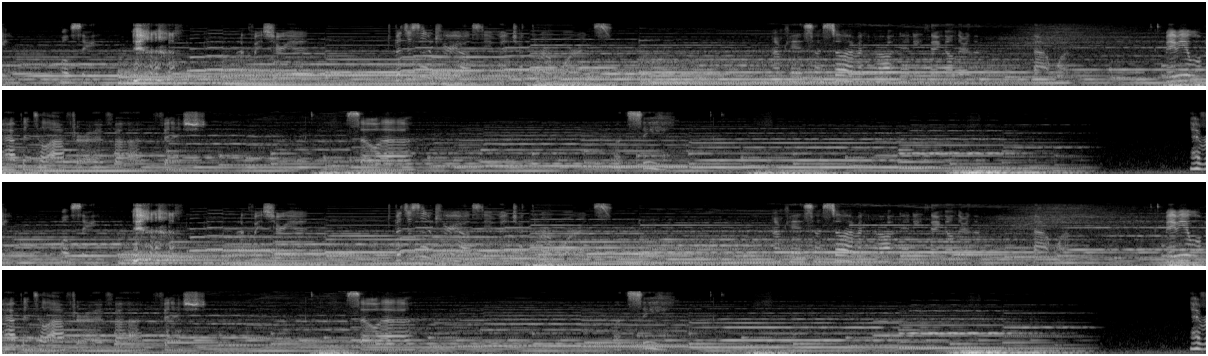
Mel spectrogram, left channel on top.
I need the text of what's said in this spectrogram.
We'll see. Not quite sure yet. But just out of curiosity, I'm gonna check the rewards. Okay, so I still haven't gotten anything other than that one. Maybe it won't happen till after I've, finished. So, let's see.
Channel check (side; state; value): both; normal; correlation 0.42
